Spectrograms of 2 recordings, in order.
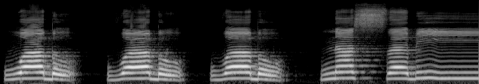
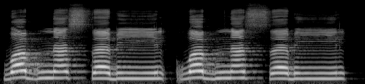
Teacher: तो बा में अपनी आवाज को टकराएंगे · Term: कलकला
